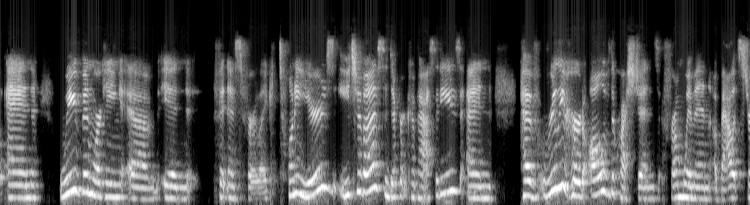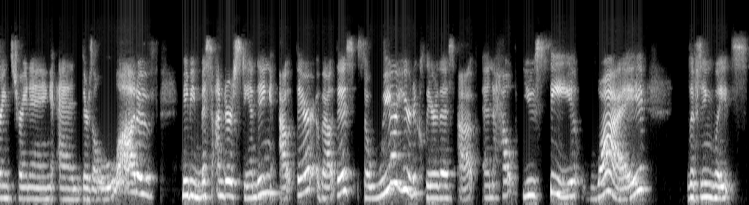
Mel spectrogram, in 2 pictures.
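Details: Adult woman speaking; normal voice.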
